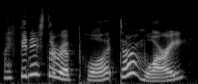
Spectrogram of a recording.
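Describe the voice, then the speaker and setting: A cocky teenage boy alchemist with a brash, smug way of talking, as a woman reads his lines. The voice sits fairly high and the audiobook recording is close and dry. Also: huge pitch swings, normal speed, a bit bright, no room sound, full character voice.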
